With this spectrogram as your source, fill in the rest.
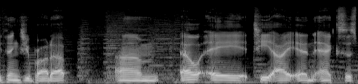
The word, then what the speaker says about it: Latinx: Um, L A T I N X is pronounced, she says, Latin X.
